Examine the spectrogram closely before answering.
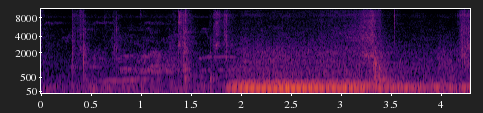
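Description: Faint clicks and scrapes of hand spreaders as body filler is worked on them. About two seconds in, a loud low droning hum sets in and slowly fades.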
